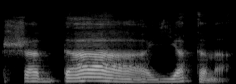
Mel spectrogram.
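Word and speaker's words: ṣaḍāyatana: So this word has 5 syllables, but 6 beats. So 4 short and 1 long.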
